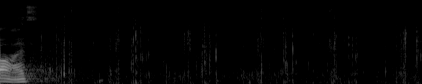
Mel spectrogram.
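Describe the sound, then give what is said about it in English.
Soft, overlapping rustles and crinkles of book pages being turned by an audience at a church service, continuing faintly throughout after a brief voice at the very start. “Good to hear pages turning this morning.”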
